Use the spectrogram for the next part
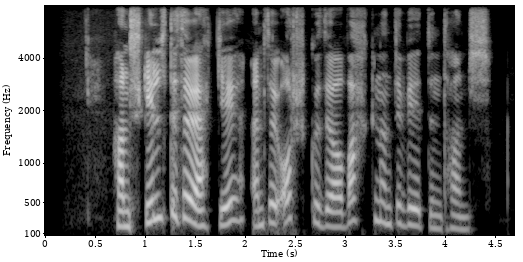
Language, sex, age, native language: Icelandic, female, 40-49, Icelandic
